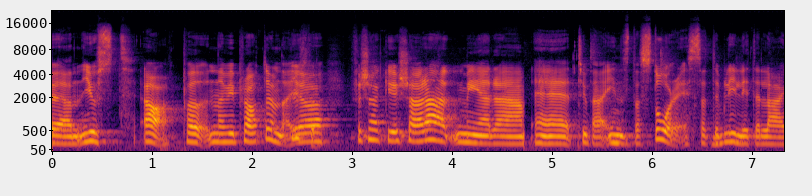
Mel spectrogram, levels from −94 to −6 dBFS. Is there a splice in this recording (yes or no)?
yes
